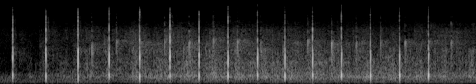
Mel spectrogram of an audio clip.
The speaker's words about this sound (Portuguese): Fica aqui meus aplausos aí, inclusive pelo nome dessa poetisa que empolga a vida de todos nós. Uma salva de palmas a ela e a vocês.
